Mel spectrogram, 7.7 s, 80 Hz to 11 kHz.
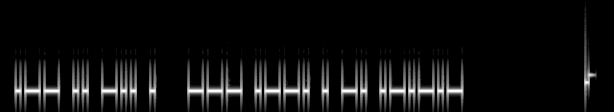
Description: Morse code, heard as a keyed tone, about 20 wpm, 700 Hz. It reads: WIDE OPEN.
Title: Sentences from Top 1500 Words 20wpm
